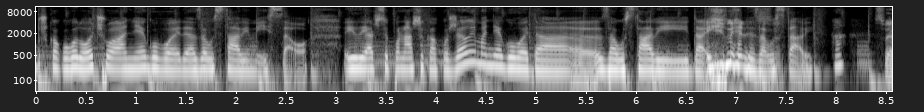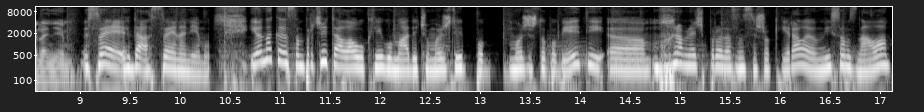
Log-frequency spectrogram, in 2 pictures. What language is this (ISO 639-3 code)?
hrv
